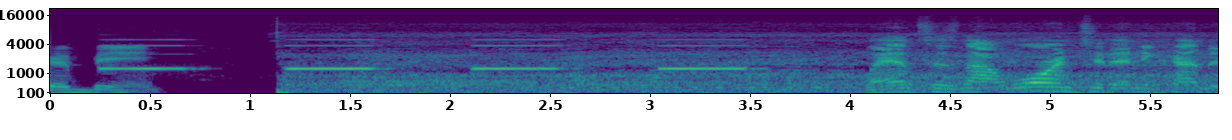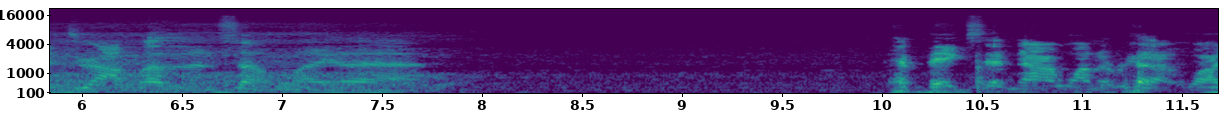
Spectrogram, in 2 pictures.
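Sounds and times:
speech: 0.0s - 1.4s, 4.1s - 7.8s, 10.0s - 11.6s
truck reversing alarm beeping: 0.4s - 3.7s
loud rumbling truck engine: 1.3s - 11.6s.

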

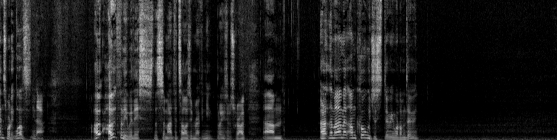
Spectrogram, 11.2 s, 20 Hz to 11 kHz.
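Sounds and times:
speech: 0.0s - 1.2s, 1.8s - 5.8s, 6.4s - 8.5s
low engine rumble from a car outside: 0.0s - 11.1s.

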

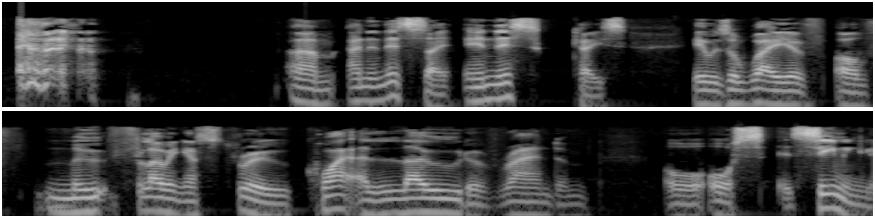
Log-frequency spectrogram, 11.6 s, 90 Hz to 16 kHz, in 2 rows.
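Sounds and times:
person coughing harshly: 0.1s - 0.8s
speech: 0.3s - 0.7s, 1.9s - 11.5s.

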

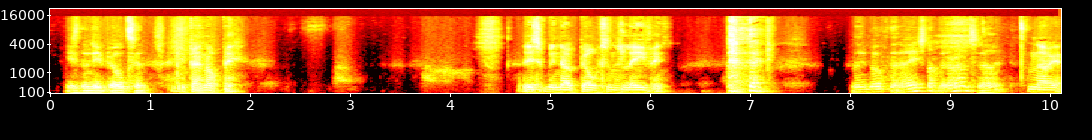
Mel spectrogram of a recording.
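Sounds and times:
speech: 0.2s - 2.0s, 4.3s - 7.3s, 8.0s - 10.1s
dog barking and yelping: 2.8s - 3.1s.

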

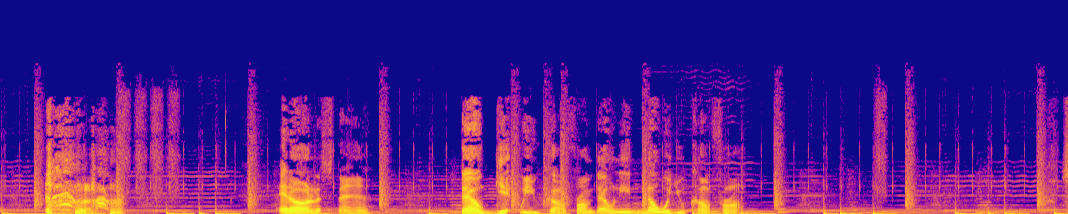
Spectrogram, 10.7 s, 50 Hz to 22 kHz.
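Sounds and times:
person clearing throat with a rough gravelly rasp: 0.5s - 1.3s
short cough: 0.5s - 1.3s
speech: 0.8s - 1.5s, 2.8s - 3.8s, 4.6s - 7.6s.

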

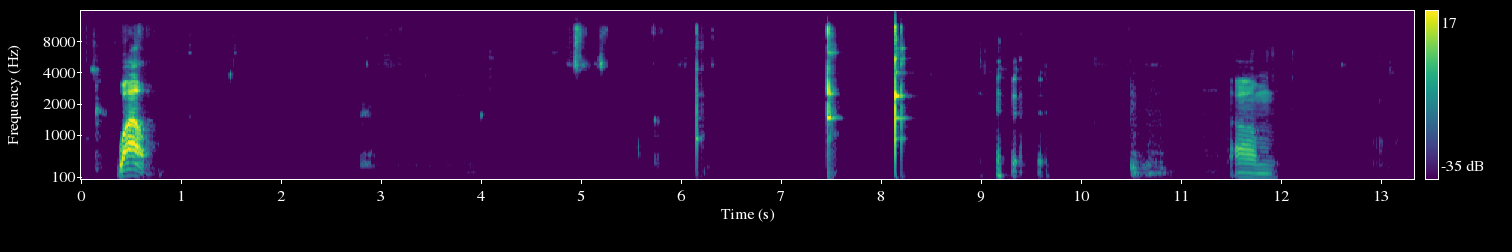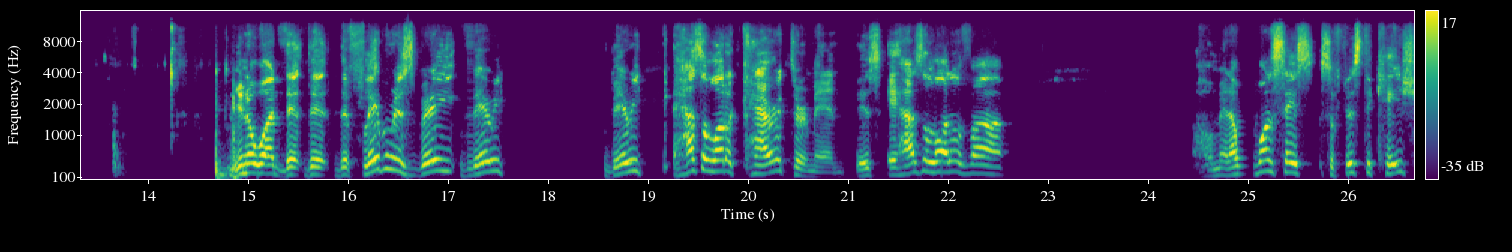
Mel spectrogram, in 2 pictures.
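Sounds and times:
speech: 0.4s - 0.8s, 11.5s - 12.0s, 14.8s - 17.6s, 18.6s - 22.6s, 24.5s - 26.6s
glasses of premium British ale clinking in a toast: 7.5s - 8.4s.

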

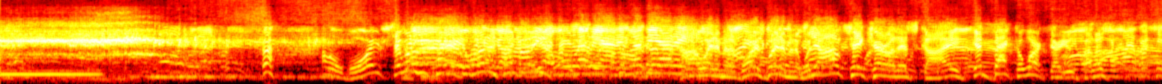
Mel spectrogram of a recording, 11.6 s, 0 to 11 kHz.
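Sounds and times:
car tires squealing in a skid on a field: 0.0s - 2.8s
laughter: 1.4s - 11.6s
speech: 3.4s - 11.6s.

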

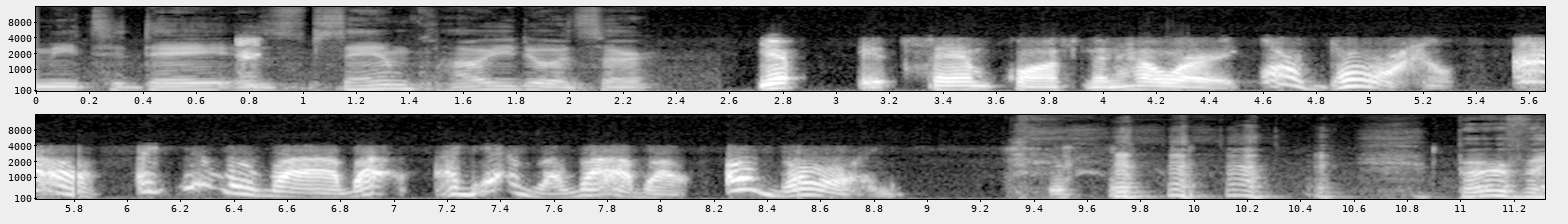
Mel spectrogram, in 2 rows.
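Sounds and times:
speech: 0.1s - 11.3s
voice actor imitating a cartoon duck quacking: 4.0s - 8.9s.

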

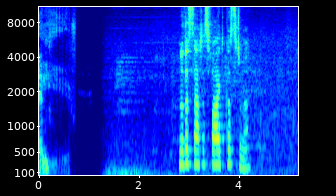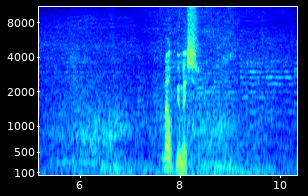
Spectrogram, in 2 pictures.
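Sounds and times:
speech: 0.1s - 0.5s, 2.8s - 4.4s, 7.7s - 8.4s
MGA 1500 sports car engine driving by: 4.2s - 10.3s.

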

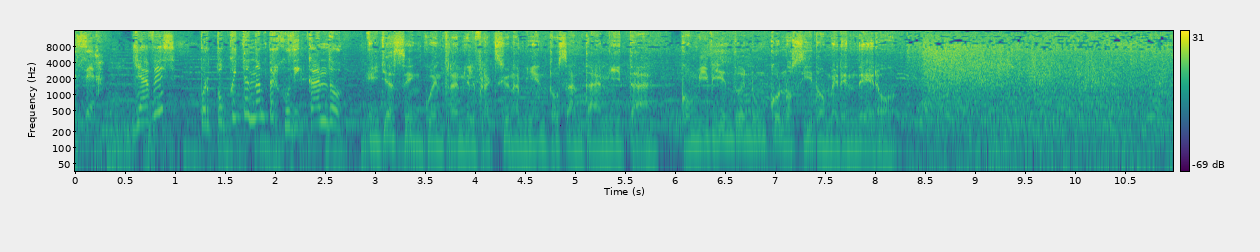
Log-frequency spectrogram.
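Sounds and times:
speech: 0.1s - 8.8s
loud thunder crack rolling into a sustained roar: 8.4s - 10.9s.

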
